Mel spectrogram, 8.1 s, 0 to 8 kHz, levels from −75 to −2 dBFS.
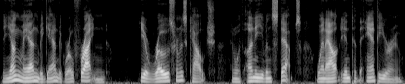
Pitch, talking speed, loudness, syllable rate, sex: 110 Hz, 155 wpm, -21 LUFS, 4.6 syllables/s, male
